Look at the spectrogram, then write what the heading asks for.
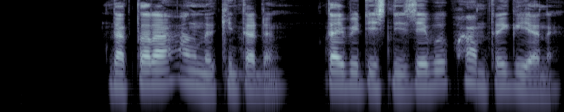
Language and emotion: Bodo, sad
